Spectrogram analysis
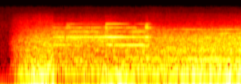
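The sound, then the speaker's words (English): A light rail train rolls steadily along the track with a continuous rumbling drone and faint high metallic squeals from the wheels, fairly loud, with no voices. “Today, we step into a day on the job driving a light rail train.”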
